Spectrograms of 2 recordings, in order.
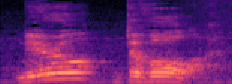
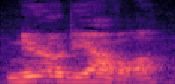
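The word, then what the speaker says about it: Nero d'Avola: new to you this is the 2007 Lazo Nero devola Nero devola also sometimes pronounced nuro diavola um everything I've seen says it should be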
